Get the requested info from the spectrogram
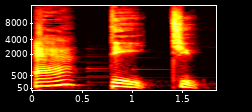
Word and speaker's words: attitude: Have it, 剔去掉略音， with your 重度卷舌，整个嘴巴凸出来，来体验一下 your， one more time， your 最后一个单词叫 attitude， attitude，剔发 d 这个发音，很简单，两个元音中间所加的辅音要被浊化，来体验一下 attitude，我们重新来朗读一遍。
